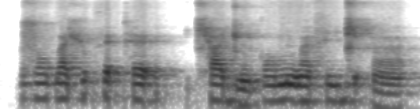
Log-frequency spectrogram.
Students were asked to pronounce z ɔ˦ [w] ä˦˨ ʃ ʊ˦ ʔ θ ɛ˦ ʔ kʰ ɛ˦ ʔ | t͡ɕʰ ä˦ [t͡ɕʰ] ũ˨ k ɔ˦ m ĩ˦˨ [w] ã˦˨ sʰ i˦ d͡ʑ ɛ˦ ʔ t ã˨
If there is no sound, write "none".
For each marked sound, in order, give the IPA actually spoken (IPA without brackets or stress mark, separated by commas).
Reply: b, d͡ʑ, w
